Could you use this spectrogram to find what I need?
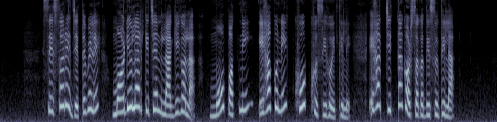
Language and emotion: Odia, happy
